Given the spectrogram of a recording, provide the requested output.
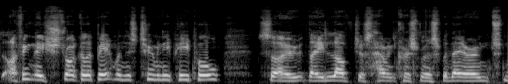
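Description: Croaky tired middle-aged bloke. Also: male voice, a little high, a bit bright, no echo. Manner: rambling, chatty, acts out everyday dialogue. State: croaky, recovering from illness. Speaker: podcast host. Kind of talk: casual solo podcast monologue. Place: parked car at a motorway services.

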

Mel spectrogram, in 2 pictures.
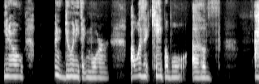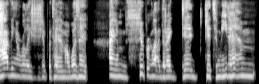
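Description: On the low side and a little mellow, her voice stays fairly even at a normal pace. She's a middle-aged Texan guest on a podcast, rambling candidly through a personal story with lots of "you know" and restarts, recorded dry and close.

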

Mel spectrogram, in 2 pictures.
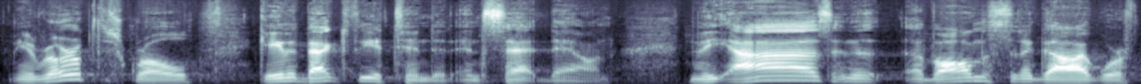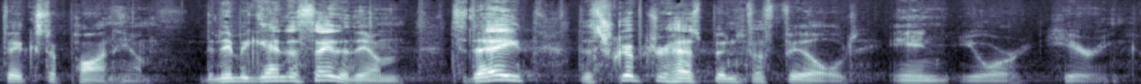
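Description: A man's voice: mid-range voice, sing-song, fairly quick. A male pastor recording a conversational devotional in a church sanctuary, his informal, explanatory talk full of restarts and carried by the room's long cathedral-like reverb.

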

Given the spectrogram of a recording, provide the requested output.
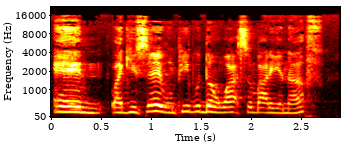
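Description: A man co-hosting a casual sports podcast, emphatic and slangy, building up to loud points. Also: high voice, steady tone, fairly quick. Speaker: podcast co-host.

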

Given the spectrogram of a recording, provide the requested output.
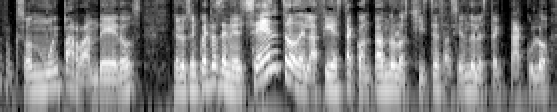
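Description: A man with a Mexican accent explaining personality types in a relaxed, conversational monologue, often adding rhetorical tag questions. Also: a little high.

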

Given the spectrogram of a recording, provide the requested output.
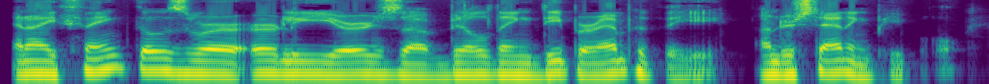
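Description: A man from Bangladesh answering interview questions in a measured, earnest way with frequent pauses and fillers. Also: fairly low pitch, fairly even intonation, a little mellow, no room sound, clean studio sound. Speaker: interview guest.

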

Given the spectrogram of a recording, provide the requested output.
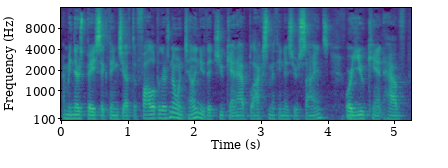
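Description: A man's voice: on the low side, fast talker. A nineteen-year-old man talking casually as an interview guest, with lots of fillers and restarts. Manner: relaxed, many fillers and restarts.

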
